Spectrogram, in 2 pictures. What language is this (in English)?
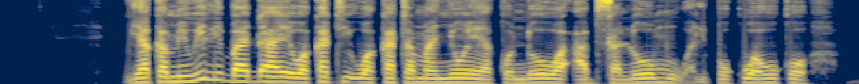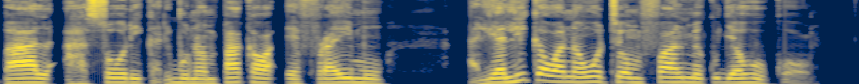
Swahili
